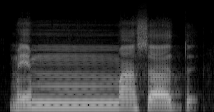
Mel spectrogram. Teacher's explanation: Mim dibaca dengung seperti ada tasdidnya karena nun sukun bertemu dengan huruf mim, sehingga dibaca idgham bi gunnah atau dengung.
